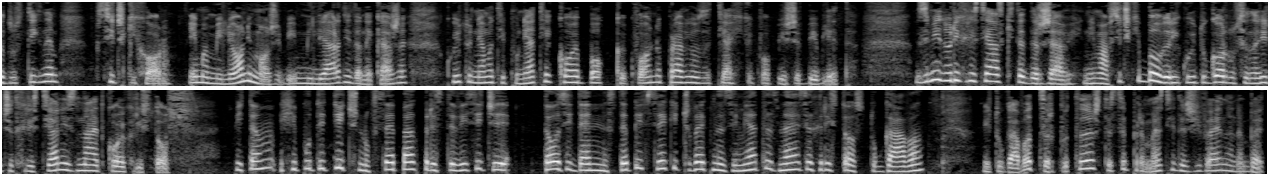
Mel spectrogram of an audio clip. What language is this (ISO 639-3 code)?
bul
